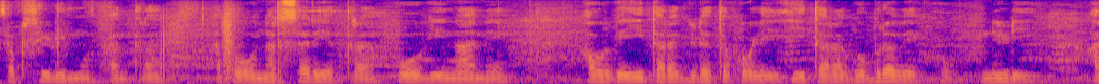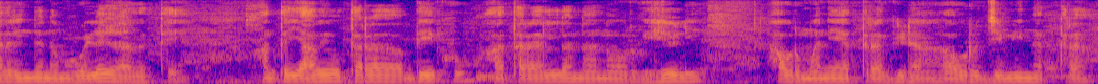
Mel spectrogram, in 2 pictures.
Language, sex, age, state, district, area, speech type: Kannada, male, 30-45, Karnataka, Bangalore Urban, urban, spontaneous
